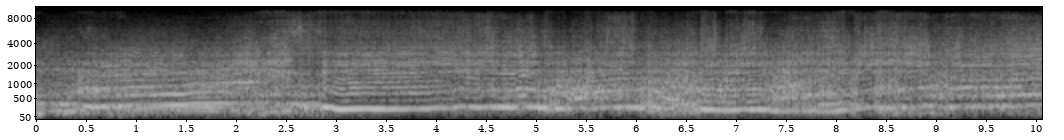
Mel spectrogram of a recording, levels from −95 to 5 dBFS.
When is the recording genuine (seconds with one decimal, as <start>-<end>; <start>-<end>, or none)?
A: 0.9-1.4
